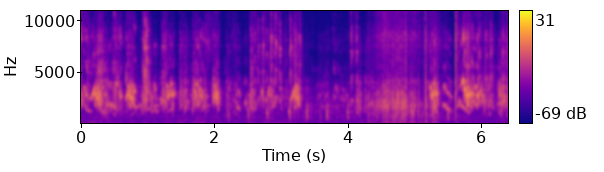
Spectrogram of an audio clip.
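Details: Budgerigar colony in an aviary with yellow red-eyed birds, scattered short chirps and squeaky warbled notes from several birds, uneven and quieter, with a soft rustle of wings partway through.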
